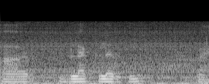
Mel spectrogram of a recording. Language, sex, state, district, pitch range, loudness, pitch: Hindi, male, Uttar Pradesh, Ghazipur, 110-130 Hz, -16 LUFS, 120 Hz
